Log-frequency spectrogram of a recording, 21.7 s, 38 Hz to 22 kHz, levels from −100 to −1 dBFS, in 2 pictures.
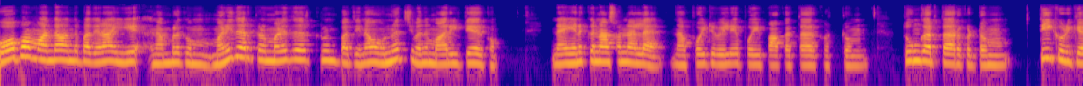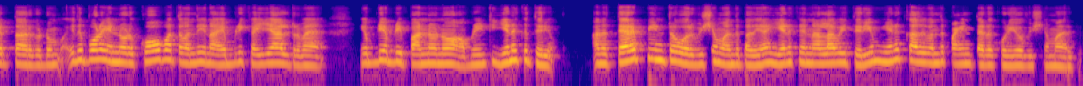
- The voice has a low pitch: No, high, 215 Hz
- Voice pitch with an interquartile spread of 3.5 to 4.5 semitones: Yes, average, 4.0 semitones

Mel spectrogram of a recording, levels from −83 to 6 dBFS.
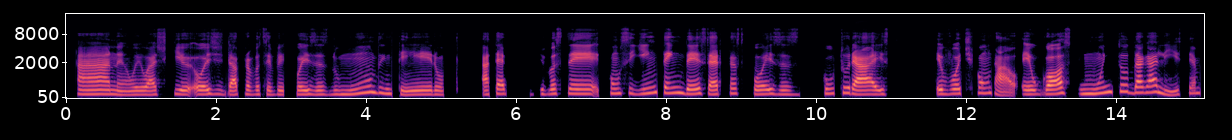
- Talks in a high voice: Yes, high, 205 Hz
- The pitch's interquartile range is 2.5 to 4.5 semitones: Yes, average, 3.5 semitones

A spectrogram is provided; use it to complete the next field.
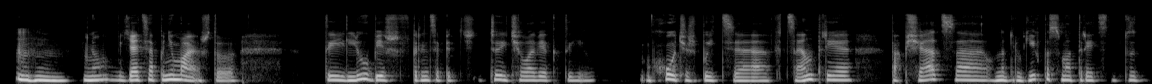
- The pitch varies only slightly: Yes, narrow, 2.1 semitones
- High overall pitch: Yes, high, 195 Hz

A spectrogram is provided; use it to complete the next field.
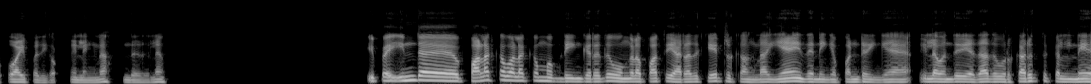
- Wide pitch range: No, average, 3.8 semitones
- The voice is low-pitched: Yes, low, 130 Hz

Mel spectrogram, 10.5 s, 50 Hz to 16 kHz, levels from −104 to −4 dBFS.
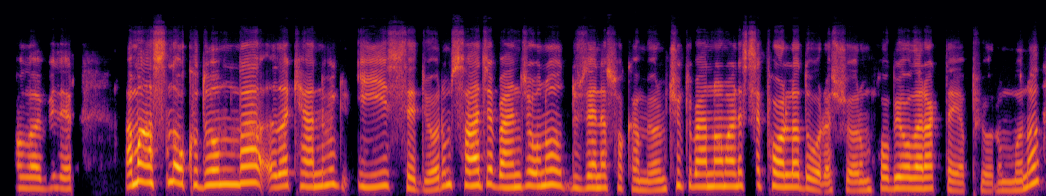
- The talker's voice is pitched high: Yes, high, 225 Hz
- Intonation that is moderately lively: Yes, average, 4.3 semitones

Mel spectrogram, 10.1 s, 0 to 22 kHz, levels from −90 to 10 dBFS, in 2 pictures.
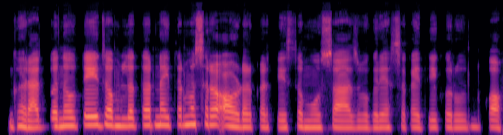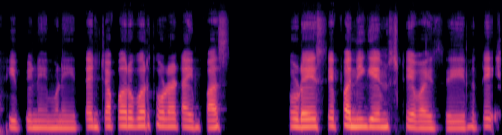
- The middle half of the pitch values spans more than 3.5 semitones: No, average, 2.9 semitones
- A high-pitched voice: No, medium, 180 Hz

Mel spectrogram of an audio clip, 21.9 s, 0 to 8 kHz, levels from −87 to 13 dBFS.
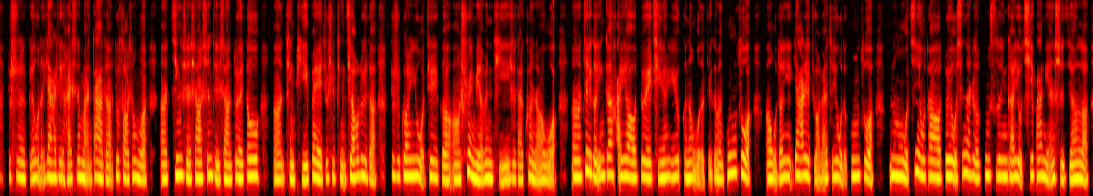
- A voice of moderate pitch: No, high, 195 Hz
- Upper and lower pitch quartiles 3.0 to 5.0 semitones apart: No, narrow, 2.6 semitones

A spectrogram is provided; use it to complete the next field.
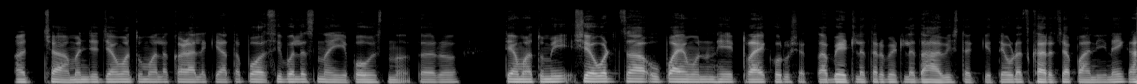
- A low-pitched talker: Yes, low, 115 Hz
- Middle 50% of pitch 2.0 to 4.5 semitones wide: No, narrow, 1.4 semitones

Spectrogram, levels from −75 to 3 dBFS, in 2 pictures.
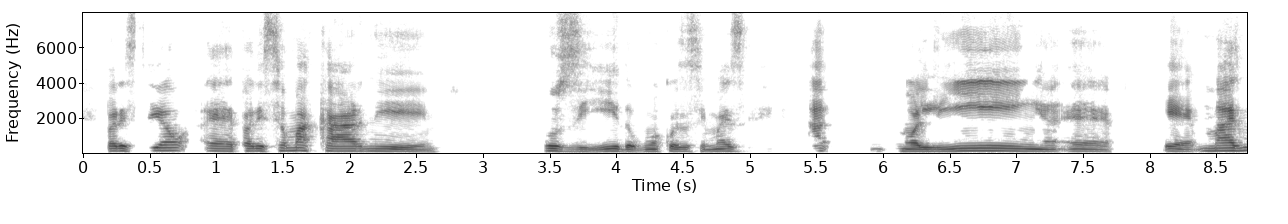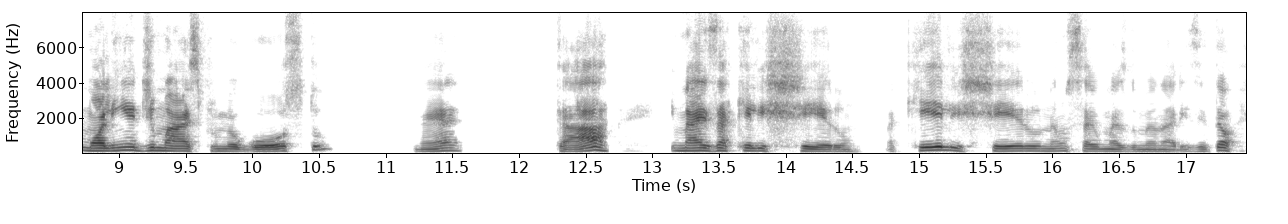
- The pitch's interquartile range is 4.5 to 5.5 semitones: No, average, 4.1 semitones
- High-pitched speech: No, low, 130 Hz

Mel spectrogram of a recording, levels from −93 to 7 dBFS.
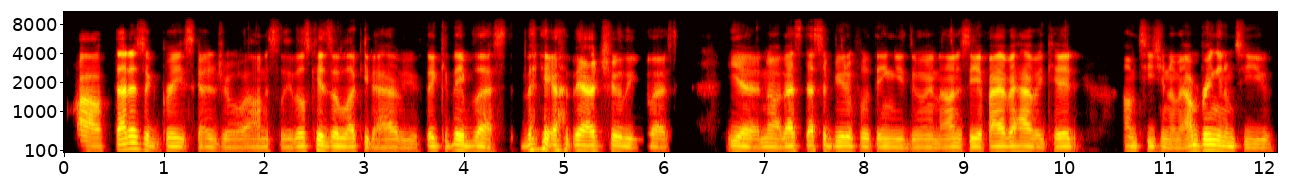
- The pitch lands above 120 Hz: No, low, 100 Hz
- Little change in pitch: Yes, narrow, 2.2 semitones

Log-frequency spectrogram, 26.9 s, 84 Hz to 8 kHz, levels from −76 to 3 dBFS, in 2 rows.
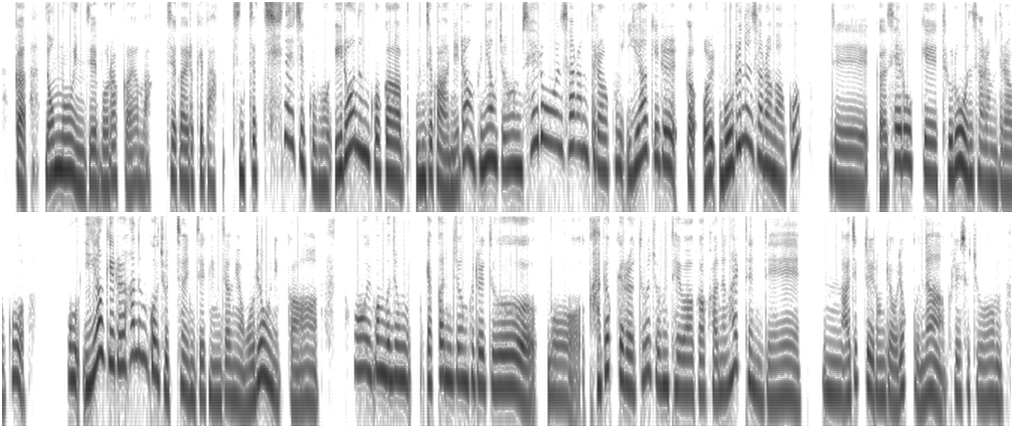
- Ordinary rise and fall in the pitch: No, wide, 7.0 semitones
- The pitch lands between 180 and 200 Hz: Yes, high, 195 Hz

